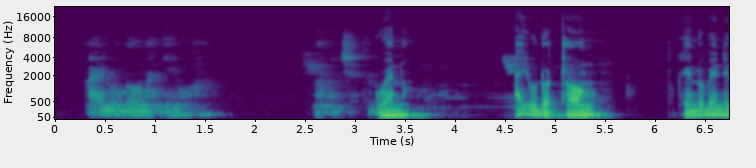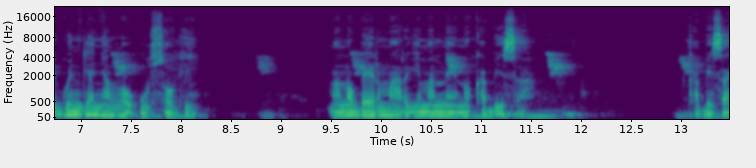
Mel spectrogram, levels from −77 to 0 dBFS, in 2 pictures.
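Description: Until 3.2 s, speech sounds roomy, hollow, thin and about 10 dB quieter. This is likely a switch to a distant microphone. Then it snaps close.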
